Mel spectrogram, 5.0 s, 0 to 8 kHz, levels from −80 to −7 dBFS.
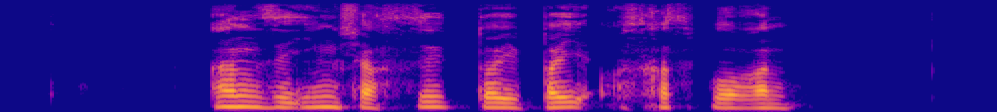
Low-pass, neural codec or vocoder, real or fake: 7.2 kHz; vocoder, 22.05 kHz, 80 mel bands, Vocos; fake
